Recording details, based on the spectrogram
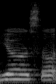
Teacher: ય અને સ એ શું છે એનું ઉચ્ચાર સ્થાન તાલુ છે અને એ તાલવ્ય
